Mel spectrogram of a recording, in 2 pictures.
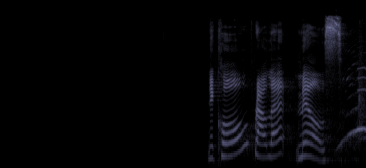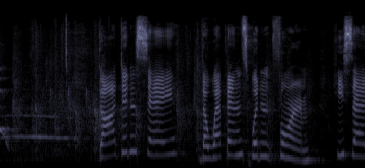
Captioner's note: applause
